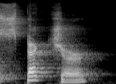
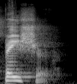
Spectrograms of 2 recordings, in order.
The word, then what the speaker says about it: Spejcher: Because I remember, I thought it was Spejcher, but it's actually pronounced Spejcher.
